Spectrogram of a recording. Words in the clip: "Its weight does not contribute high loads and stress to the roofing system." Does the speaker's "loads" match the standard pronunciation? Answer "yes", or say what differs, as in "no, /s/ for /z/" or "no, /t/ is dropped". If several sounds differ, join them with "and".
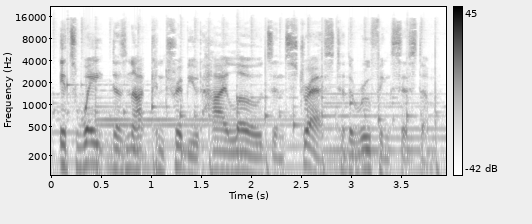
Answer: yes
